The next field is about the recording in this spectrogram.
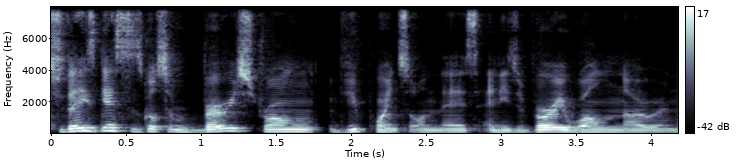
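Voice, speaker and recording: Here a man speaks in a British accent. His medium-pitched voice shows ordinary pitch variation. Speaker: podcast host. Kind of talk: scripted intro then interview.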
